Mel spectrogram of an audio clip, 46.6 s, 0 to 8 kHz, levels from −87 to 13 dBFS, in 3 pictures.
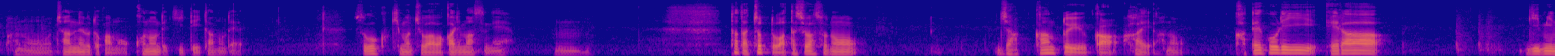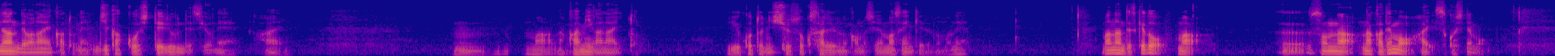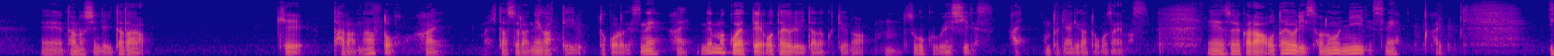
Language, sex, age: Japanese, male, 40-59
